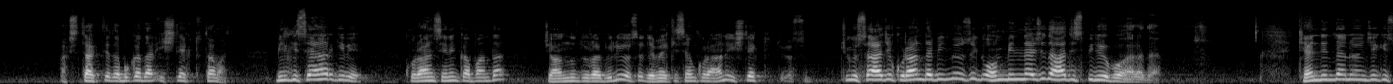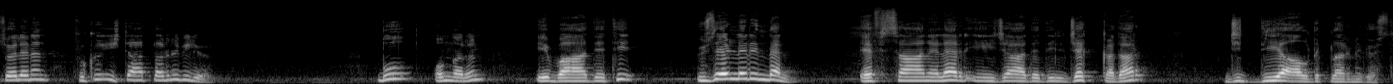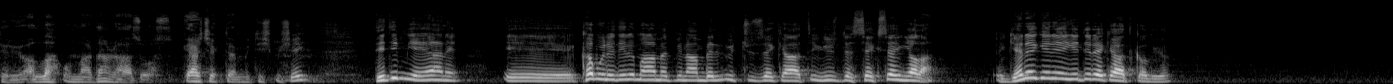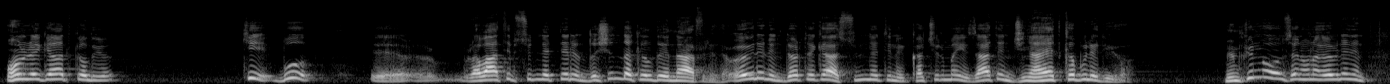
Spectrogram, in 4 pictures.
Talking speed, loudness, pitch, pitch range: 110 wpm, -21 LUFS, 190 Hz, 155-220 Hz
